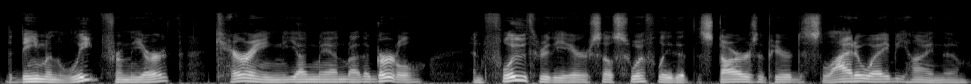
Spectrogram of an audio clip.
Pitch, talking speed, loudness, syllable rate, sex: 120 Hz, 180 wpm, -18 LUFS, 4.4 syllables/s, male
